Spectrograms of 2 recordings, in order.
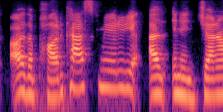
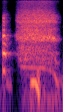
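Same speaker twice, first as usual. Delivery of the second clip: short high-pitched giggle; a quick bright laugh; 4 dB quieter than usual. Real, not acted. Laughing at own remark.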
